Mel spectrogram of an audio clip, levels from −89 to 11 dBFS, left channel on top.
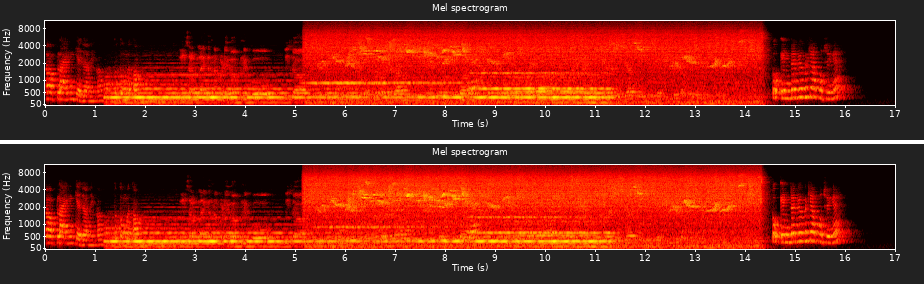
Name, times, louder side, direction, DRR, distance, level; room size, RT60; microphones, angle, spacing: voice 1, 0.0-1.9 8.3-8.7 14.5-15.9, right 2 dB, 75° right, 2 dB, 0.8 m, -31 dB
sound 1, 1.2-11.3, equal, 25° left, 0.5 m, -25 dB
voice 2, 2.6-7.3 7.8-13.3, left 1 dB, 80° left, 1 dB, 0.9 m, -37 dB
sound 2, 5.1-14.3, right 5 dB, 35° right, 0.4 m, -28 dB
3.2 x 2.7 x 2.9 m, 0.65 s
head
